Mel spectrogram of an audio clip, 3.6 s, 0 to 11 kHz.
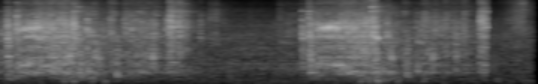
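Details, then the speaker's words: John Deere JS63C push mower, 6.75 hp Briggs & Stratton OHV, formerly locked up, fed gas with SeaFoam sprayed into the carburetor: rough sputtering bursts that catch and die, firing back out the carburetor; owner suspects sheared flywheel key or maladjusted valves. "And it kind of did, but it was firing out the carburetor. So that made me either think the valves are out of adjustment, or it's a bigger chance the flywheel key might have sheared, or might be off by just a little b"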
